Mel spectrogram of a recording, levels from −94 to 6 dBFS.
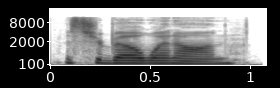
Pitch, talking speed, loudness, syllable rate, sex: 175 Hz, 220 wpm, -15 LUFS, 5.3 syllables/s, female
